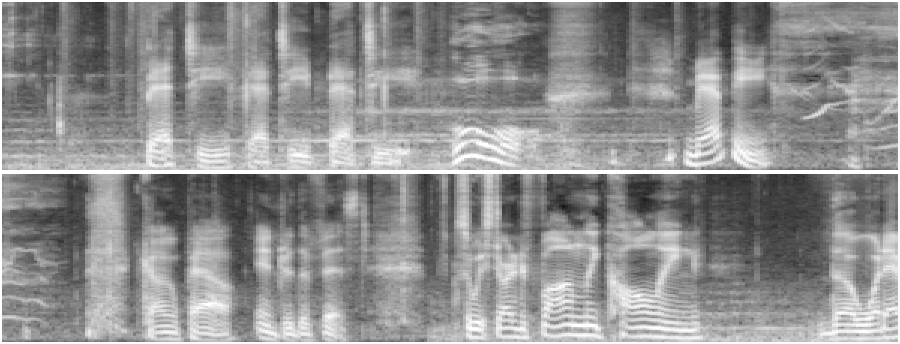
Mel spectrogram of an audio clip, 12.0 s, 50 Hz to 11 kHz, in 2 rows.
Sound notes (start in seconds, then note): 5.1 laughs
